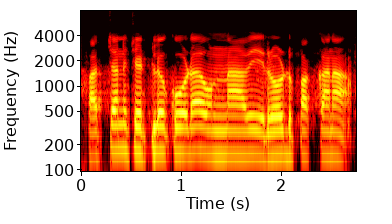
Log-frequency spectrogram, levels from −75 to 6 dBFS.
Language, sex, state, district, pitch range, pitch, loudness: Telugu, male, Telangana, Mahabubabad, 145-160 Hz, 155 Hz, -14 LUFS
